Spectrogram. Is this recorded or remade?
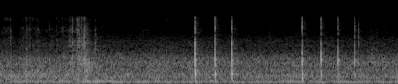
recorded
